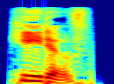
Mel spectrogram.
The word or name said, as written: he'd have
